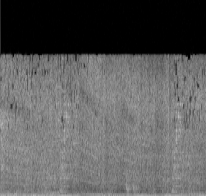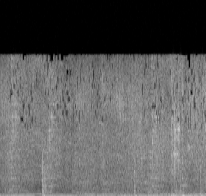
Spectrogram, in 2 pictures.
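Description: A rocket boost roars in bursts.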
